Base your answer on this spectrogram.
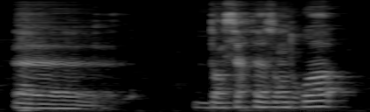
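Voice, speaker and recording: Audible room echo colors the medium-pitched voice of a man. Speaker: video blogger. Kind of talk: rant. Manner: halting.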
